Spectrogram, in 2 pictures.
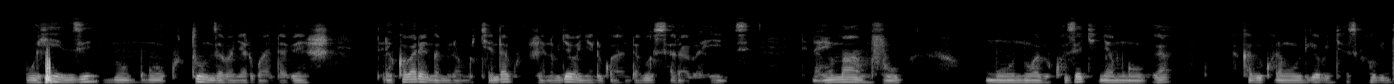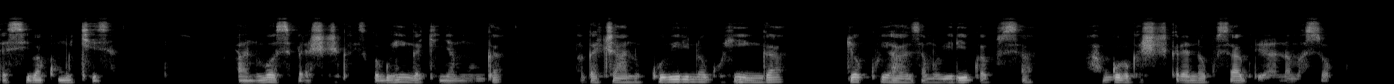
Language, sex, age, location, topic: Kinyarwanda, male, 25-35, Huye, agriculture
